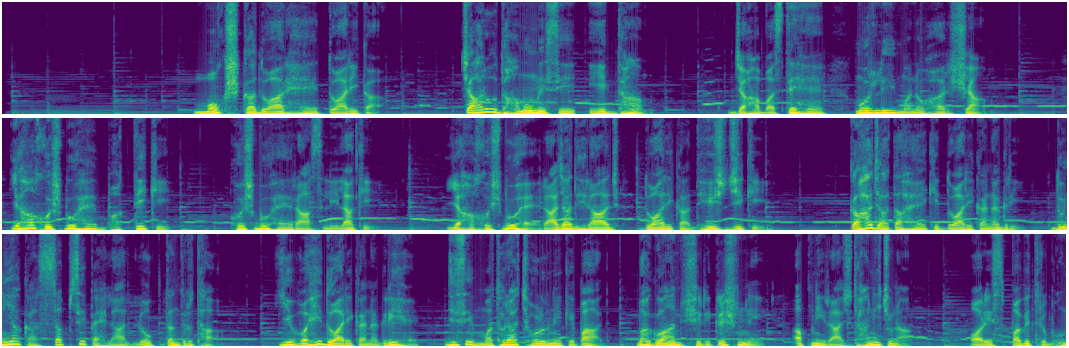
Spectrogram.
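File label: Hindi, male voice over; Dwarika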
